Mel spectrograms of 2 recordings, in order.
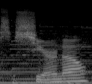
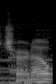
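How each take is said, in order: First: The name is said with an English pronunciation. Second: The name is said with a Japanese pronunciation. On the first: "English Cyrno" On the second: "like Japanese Cherno"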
